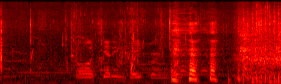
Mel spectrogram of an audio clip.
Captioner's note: laughs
